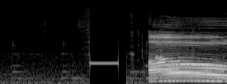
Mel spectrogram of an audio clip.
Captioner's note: beep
